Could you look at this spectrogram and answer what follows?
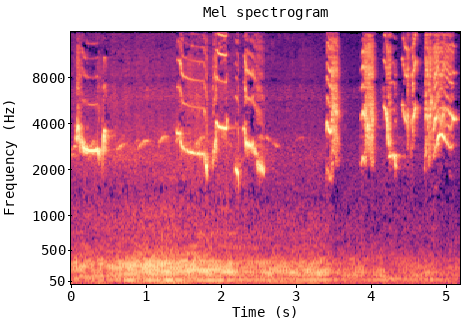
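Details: Oriental magpie-robin song, used for training birds: clear high whistles with upward flicks, then a series of loud sharp harsh bursts, over a steady low background hum.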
